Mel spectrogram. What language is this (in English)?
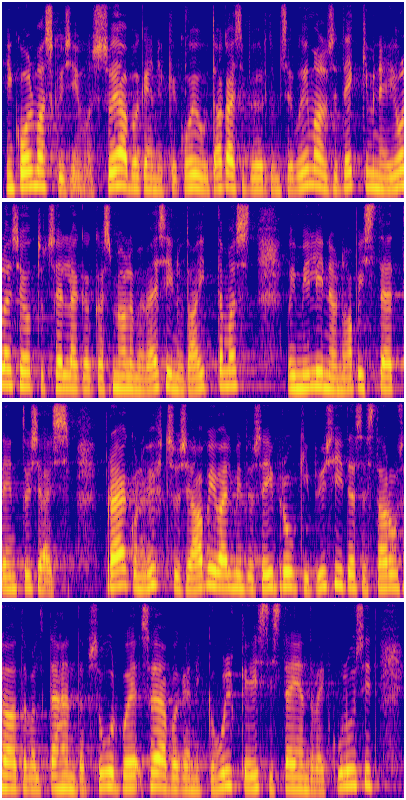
Estonian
